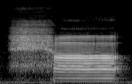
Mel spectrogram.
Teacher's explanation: حا کو وسط حلق سے ادا کریں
